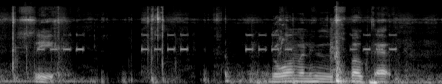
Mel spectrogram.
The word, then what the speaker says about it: Sikh: And the Sikh Empire is pronounced Sikh.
